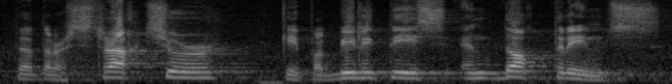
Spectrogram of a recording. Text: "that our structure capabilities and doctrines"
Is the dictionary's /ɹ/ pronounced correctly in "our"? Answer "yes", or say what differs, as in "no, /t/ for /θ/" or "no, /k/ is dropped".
yes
